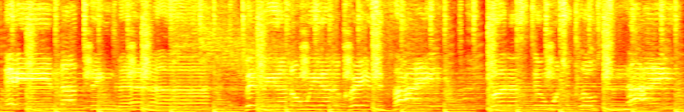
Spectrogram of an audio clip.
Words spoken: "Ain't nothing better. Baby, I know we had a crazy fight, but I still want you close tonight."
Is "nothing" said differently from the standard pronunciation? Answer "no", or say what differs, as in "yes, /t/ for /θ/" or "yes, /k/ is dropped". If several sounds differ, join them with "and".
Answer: no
